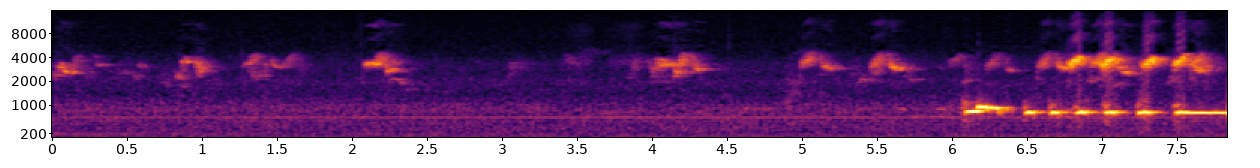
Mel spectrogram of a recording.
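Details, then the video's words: Scattered high, scratchy chirps from small birds are followed near the end by a zebra dove's rapid series of short, level coo notes, which is cut off as it goes on. "Suara Kicau Burung Perkutut | Doves Chirping Sounds"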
